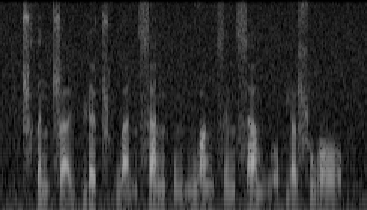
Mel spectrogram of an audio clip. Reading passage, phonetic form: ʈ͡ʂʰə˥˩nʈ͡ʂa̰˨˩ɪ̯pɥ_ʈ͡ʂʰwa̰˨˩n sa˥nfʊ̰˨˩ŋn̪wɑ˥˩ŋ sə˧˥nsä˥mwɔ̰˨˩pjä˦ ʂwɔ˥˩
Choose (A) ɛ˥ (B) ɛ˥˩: B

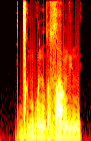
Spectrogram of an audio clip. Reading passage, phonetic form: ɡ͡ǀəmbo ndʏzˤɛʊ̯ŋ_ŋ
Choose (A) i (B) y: B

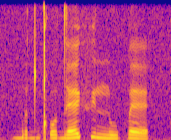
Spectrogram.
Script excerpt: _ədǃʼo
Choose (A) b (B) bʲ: A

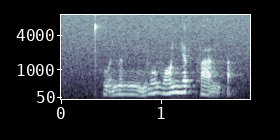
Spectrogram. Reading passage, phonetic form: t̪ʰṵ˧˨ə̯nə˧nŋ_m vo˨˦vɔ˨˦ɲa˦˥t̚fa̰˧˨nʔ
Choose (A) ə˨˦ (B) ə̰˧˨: B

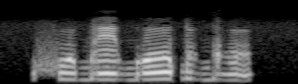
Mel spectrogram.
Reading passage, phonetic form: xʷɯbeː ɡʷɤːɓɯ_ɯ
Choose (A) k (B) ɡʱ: B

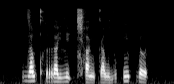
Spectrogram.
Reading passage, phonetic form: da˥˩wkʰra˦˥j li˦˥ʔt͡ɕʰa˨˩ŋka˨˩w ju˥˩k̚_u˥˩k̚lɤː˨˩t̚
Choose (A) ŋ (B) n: B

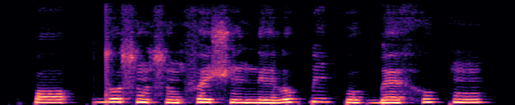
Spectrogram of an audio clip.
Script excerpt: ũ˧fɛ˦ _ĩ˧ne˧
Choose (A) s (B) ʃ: B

